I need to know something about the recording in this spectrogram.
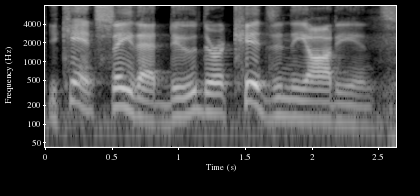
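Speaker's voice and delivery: lightly imitated American accent; a hint of mock-outraged American; American stage director. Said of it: "an American stage director of mine did care".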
